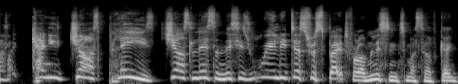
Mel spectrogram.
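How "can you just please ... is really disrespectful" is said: acted, worn-out exasperated snap, pitched up. Parent recounting a bedtime when the kids weren't listening, retelling snapping at them. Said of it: "and I snapped".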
